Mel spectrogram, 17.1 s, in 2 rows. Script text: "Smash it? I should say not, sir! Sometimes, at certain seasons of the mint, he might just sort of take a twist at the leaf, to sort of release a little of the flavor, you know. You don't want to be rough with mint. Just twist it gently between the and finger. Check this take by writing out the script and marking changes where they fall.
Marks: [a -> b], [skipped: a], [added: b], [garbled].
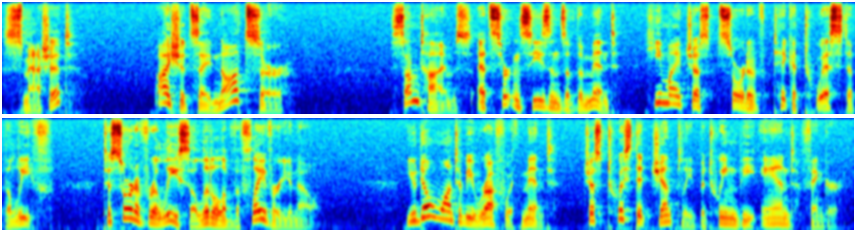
"Smash it? I should say not, sir! Sometimes, at certain seasons of the mint, he might just sort of take a twist at the leaf, to sort of release a little of the flavor, you know. You don't want to be rough with mint. Just twist it gently between the and finger.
